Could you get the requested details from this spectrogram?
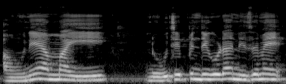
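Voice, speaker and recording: A woman's voice: fairly high pitch, a little fast, slight background noise, natural voice. A woman voicing a bossy old grandmother who scolds and orders her family around. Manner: sharp, commanding, scolding.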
